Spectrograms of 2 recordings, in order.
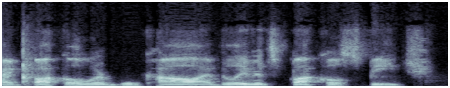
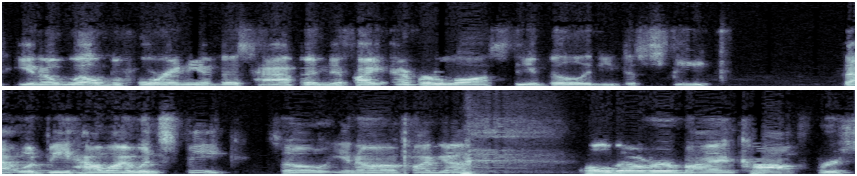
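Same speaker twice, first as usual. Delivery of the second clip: normal talking voice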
